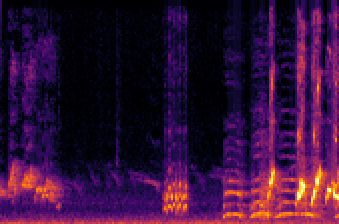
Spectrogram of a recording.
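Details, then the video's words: Red-whiskered bulbul in a cage giving its phrased song. A soft, warbled note and a short buzzy burst are separated by quiet gaps, then loud, rapid whistled notes cluster together at the end. "นกกรงหัวจุก จ้าวมาดี สำนวนดี"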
